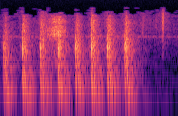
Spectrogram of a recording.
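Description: A quick, evenly spaced series of about seven firm knocks on a wooden cabin door, fairly loud, followed by a brief quiet tail. No one speaks.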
